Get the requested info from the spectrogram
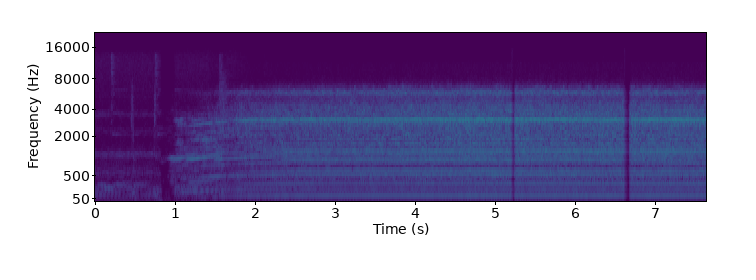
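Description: A single long held note, rich in overtones, swelling in with a slight rise in pitch about a second in and then held steady, played back over a video call. It briefly drops out twice.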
